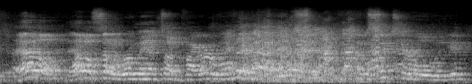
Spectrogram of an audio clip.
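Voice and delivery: loud, high, laughing ironic remark; laughing sarcasm. Real, not acted. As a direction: say it laughing at the joke. Joking about ruined romance.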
